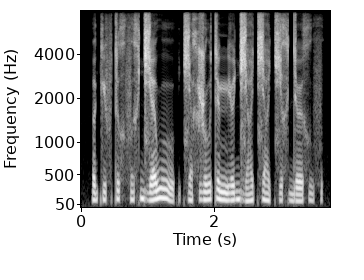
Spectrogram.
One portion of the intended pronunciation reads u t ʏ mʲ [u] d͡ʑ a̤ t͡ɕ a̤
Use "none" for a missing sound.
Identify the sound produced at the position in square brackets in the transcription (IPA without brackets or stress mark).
ø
